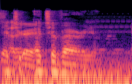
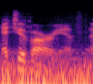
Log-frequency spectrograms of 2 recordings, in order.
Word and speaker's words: Echevarria: I believe it's Echevarria. – Echevarria, okay. Story by Christopher Teague.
